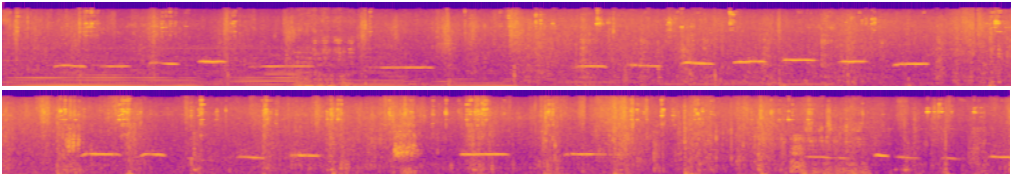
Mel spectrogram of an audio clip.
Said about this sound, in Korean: 네, 휘파람 소리 들으셨나요? 멜로디가 익숙하죠. 사일러스가 휘파람으로 부르는 이 노래.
